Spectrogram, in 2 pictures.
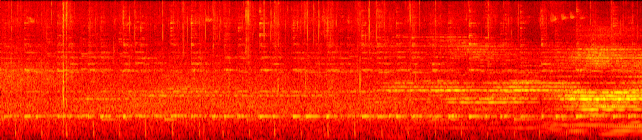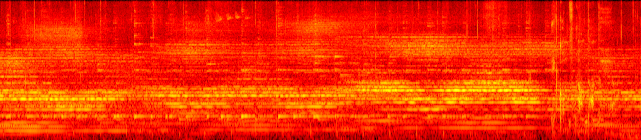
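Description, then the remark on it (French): A steady hiss of light drizzle and wind rustling through treetops on a trail in the Bosque del Sur, with some faint tonal calls rising over it midway through. “Il pleuviote. Un bruit de fond. Le vent sur la cime des arbres.”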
